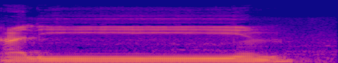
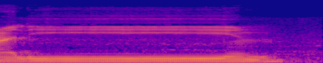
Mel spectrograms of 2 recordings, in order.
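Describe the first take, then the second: First: The long vowel is held for six beats. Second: The long vowel is held for six beats.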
